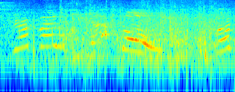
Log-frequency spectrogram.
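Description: A young child's high-pitched voice calling out in short excited rising and falling bursts, with water splashing as he wades into a shallow stream.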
